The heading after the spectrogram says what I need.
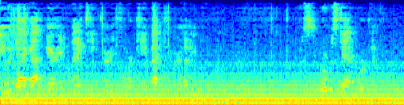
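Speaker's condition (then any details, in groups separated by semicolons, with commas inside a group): No condition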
